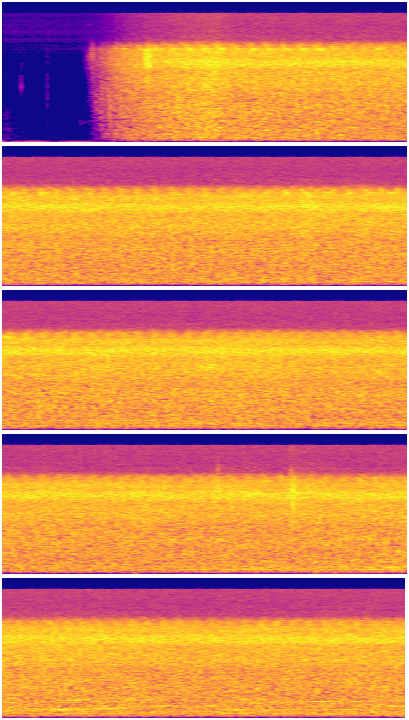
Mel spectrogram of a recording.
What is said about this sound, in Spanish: Esto es una postal sonora. A estos son, si no me equivoco, grillos y lluvia al sur de la Ciudad de México.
